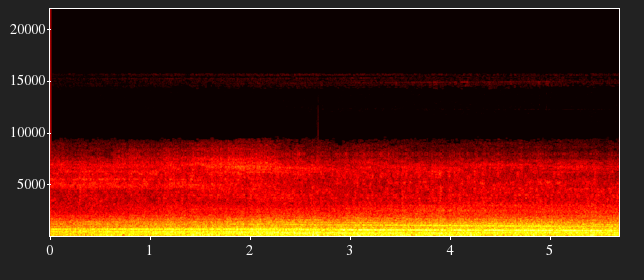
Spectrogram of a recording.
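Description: Modified Razor electric mini dirt bike riding on the road: the electric motor's whine falls slowly in pitch as the bike eases off, over a steady rush of wind and road noise.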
